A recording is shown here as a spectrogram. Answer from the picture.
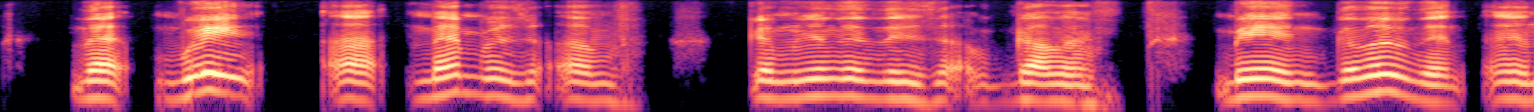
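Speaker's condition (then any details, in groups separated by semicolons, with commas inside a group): ALS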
